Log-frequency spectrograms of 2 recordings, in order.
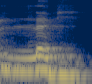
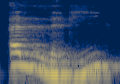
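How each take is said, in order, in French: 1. Le mot commence directement par le son l. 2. Le mot commence par un son voyelle initial. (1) "mais plutôt" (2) "je n'ai pas dit"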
